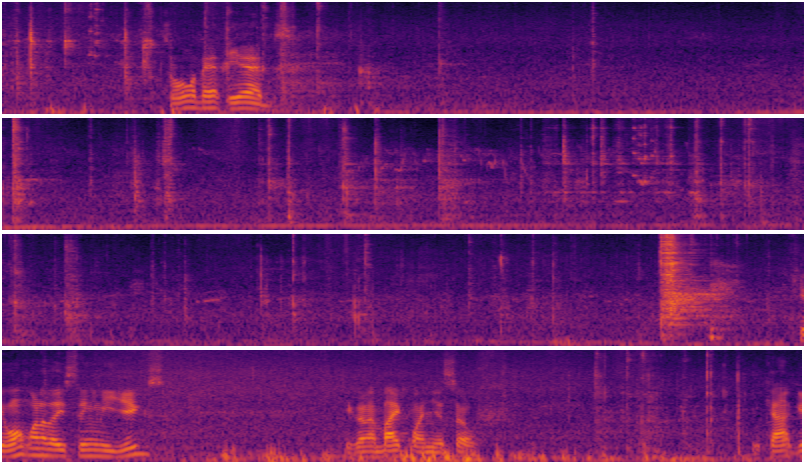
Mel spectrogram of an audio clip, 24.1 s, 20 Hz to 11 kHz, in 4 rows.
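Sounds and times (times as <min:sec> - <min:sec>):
trampoline springs clinking: 0:00.0 - 0:19.3, 0:20.8 - 0:24.0
sharp metal clank: 0:16.9 - 0:17.6.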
